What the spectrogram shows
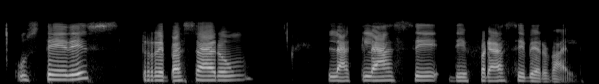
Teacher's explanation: hay una entonación una inflexión tonal hacia abajo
